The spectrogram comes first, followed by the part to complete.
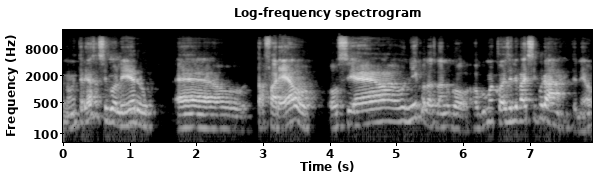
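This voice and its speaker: A man speaks with a strong gaúcho accent. His pitch is fairly high, with ordinary variation. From Rio Grande do Sul, Brazil (São Leopoldo, Porto Alegre area). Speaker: chemistry professor and researcher. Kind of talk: casual interview.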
